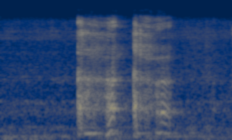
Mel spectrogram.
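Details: Acute barking cough in a patient who was soaked in rain coming from school; throat pain and headache, no fever or body aches, eased by warm water, thirst low; homeopathic case where Rhus tox is considered.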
